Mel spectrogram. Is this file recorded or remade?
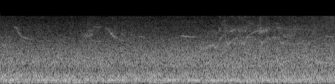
recorded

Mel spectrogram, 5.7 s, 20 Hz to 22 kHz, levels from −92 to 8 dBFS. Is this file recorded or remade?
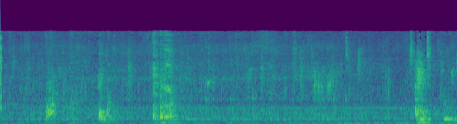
recorded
